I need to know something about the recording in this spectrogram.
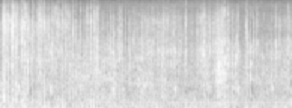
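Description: A stiff album page rustles as it is turned.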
